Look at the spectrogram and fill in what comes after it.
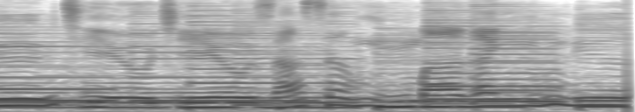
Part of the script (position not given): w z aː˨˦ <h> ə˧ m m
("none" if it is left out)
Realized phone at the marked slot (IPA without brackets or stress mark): s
